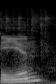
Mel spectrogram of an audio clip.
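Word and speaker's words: Iain: So I had a teacher whose first name was Ian, but it's spelled Yane. Like I A I N, which is like I don't know.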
